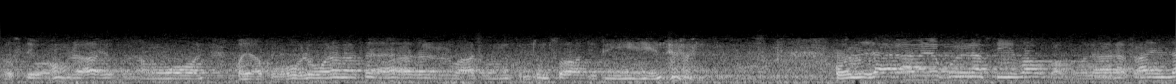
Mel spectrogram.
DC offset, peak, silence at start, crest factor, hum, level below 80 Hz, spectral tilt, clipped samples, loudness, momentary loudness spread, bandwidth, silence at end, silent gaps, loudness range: under 0.1%; -4 dBFS; 0 s; 14 dB; none; -36 dBFS; -9 dB/octave; under 0.1%; -18 LUFS; 8 LU; 5.4 kHz; 0 s; none; 3 LU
